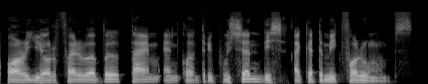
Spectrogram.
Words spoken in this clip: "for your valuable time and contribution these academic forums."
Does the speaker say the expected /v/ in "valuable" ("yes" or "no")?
no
